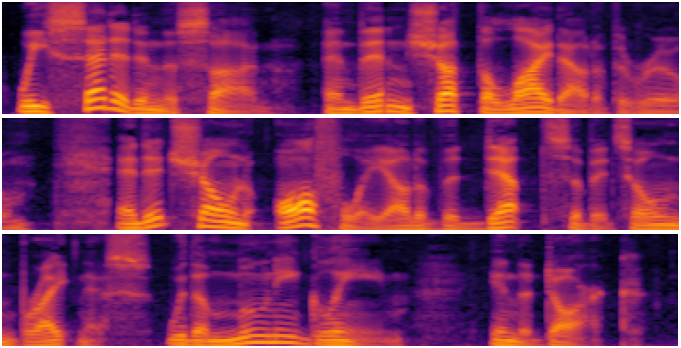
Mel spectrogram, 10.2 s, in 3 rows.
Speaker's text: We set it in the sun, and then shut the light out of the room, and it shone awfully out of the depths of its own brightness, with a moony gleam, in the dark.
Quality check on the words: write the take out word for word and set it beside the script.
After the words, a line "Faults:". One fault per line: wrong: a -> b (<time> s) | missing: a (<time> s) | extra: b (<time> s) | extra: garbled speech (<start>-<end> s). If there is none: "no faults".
We set it in the sun, and then shut the light out of the room, and it shone awfully out of the depths of its own brightness, with a moony gleam, in the dark.
Faults:
no faults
